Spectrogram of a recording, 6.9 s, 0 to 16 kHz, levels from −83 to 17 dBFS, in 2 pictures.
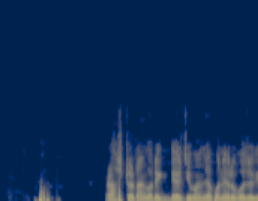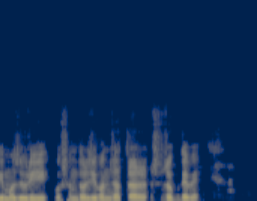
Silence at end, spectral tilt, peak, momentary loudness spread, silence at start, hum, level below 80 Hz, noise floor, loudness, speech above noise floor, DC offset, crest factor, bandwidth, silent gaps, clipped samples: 0.8 s; -8.5 dB/octave; -2 dBFS; 6 LU; 0.45 s; none; -48 dBFS; -80 dBFS; -21 LUFS; 60 dB; under 0.1%; 18 dB; 6.6 kHz; none; under 0.1%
